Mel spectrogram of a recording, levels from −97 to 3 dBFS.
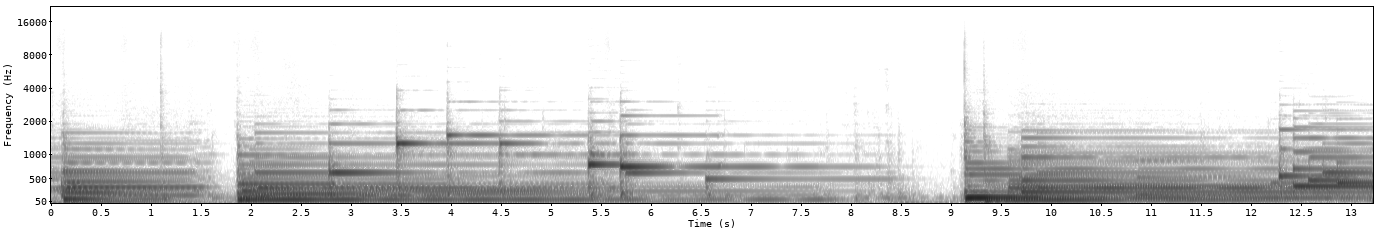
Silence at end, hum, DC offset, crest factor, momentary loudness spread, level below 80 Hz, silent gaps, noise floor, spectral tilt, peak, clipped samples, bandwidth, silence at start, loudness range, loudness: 0 s; none; under 0.1%; 18 dB; 18 LU; -36 dBFS; none; -58 dBFS; -13 dB/octave; -10 dBFS; under 0.1%; 2.4 kHz; 0 s; 8 LU; -28 LUFS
